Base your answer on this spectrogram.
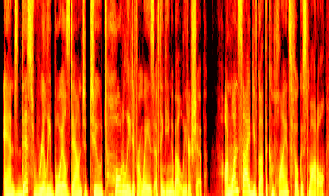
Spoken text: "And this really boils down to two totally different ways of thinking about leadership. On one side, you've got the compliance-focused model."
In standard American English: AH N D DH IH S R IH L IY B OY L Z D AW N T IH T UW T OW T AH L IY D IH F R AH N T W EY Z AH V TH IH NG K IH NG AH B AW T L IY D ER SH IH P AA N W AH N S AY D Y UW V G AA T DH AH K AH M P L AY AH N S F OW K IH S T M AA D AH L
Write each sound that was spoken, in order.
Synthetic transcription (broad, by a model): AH N DH IH S R IH L IY B OY L Z D AW N T IH T UW T OW T L IY D IH F R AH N T W EY Z AH V TH IH NG K IH NG AH B AW T L IY D ER SH IH P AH N W AH N S AY D Y UW V G AA T DH AH K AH M P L AY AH N S F OW K IH S T M AA D L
